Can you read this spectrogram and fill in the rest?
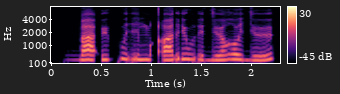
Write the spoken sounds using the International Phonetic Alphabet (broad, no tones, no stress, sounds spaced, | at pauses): ɡ͡b a ʔ y kʷ i r i m ʏ qʼ a r y w r ʏ d ʏː ʁ u i̯ d ʏ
